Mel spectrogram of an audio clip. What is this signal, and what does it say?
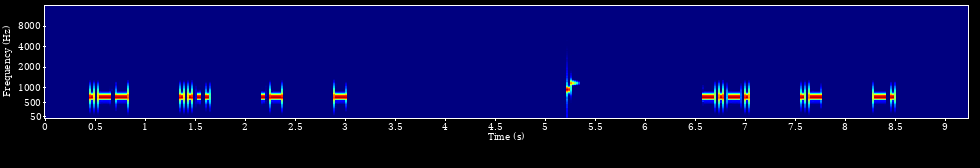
Morse code, heard as a keyed tone, about 28 wpm, spaced as for 13 wpm, 700 Hz. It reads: WHAT CAN
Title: 4x Character Spacing - Top 100 Words - 28wpm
